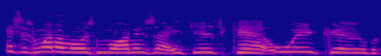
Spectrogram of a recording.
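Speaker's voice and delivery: high, drowsy comic Dagwood voice; sleepy Dagwood. Acted. Reading the comic to kids, high sleepy Dagwood voice. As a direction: yawn it out as a sleepy husband. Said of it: "And he crawls back into bed".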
